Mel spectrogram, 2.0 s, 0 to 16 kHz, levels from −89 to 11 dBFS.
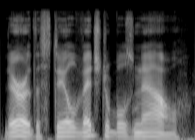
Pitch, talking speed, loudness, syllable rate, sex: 110 Hz, 185 wpm, -17 LUFS, 6.6 syllables/s, male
